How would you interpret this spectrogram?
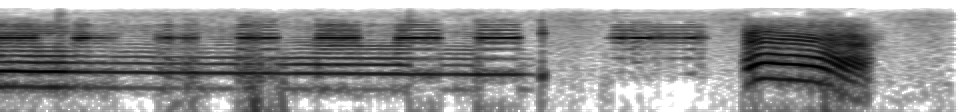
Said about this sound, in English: I hear a beeping going on your end. Yeah, that's my terminal. And let me just fix that.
